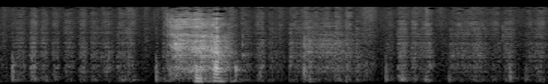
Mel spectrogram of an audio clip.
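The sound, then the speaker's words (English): A pen scratches out handwritten notes in one brief, scratchy burst of scribbling, surrounded by quiet talk. “Oh, that actually sounds smart. I'm gonna write that down.”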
